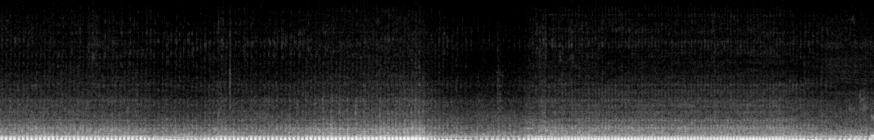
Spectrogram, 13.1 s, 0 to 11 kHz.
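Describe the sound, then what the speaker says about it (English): Steady loud rumble of wind buffeting and a Royal Enfield Bullet 500 motorcycle engine throughout a ride through downtown New York City, continuous with a brief dip midway, no talking. "Boy, you hear that wind noise?"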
